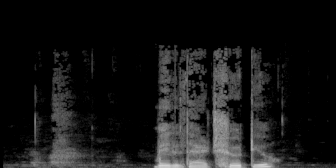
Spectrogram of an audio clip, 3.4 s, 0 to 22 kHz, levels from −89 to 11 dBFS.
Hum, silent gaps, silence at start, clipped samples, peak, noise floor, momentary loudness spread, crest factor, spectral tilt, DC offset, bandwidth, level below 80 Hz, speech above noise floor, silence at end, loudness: none; none; 0.5 s; under 0.1%; -2 dBFS; -64 dBFS; 23 LU; 18 dB; -5 dB/octave; under 0.1%; 16 kHz; -60 dBFS; 48 dB; 0.6 s; -17 LUFS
